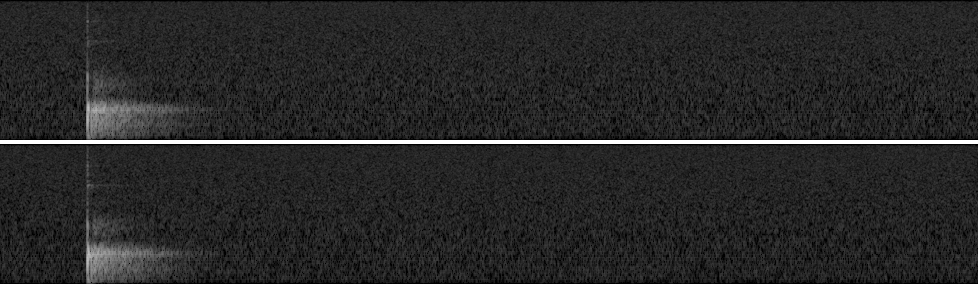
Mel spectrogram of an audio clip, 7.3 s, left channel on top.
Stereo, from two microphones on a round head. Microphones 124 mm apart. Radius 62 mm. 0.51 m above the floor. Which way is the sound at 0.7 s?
5° right (ahead or behind).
